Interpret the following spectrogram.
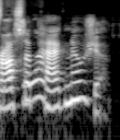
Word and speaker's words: prosopagnosia: how to actually say that word hang on proa Pagosa Pro agnosia yeah proa Pagosa H yeah yeah that's prosopagnosia that's how to say the face blindness thing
